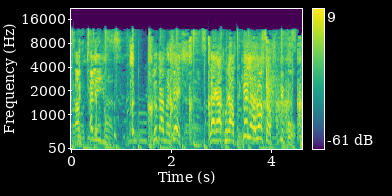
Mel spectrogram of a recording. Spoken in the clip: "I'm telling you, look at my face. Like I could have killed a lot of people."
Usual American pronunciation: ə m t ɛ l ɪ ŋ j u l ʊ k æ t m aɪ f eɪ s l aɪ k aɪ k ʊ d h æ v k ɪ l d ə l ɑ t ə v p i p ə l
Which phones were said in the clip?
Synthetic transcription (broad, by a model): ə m t ɛ l ɪ ŋ j u l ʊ k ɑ t m aɪ f eɪ s l aɪ k aɪ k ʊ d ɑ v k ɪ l ə l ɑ t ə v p i p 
